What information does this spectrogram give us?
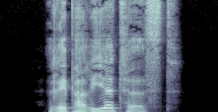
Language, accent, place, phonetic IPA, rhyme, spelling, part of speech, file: German, Germany, Berlin, [ʁepaˈʁiːɐ̯təst], -iːɐ̯təst, repariertest, verb, De-repariertest.ogg
- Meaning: inflection of reparieren: 1. second-person singular preterite 2. second-person singular subjunctive II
